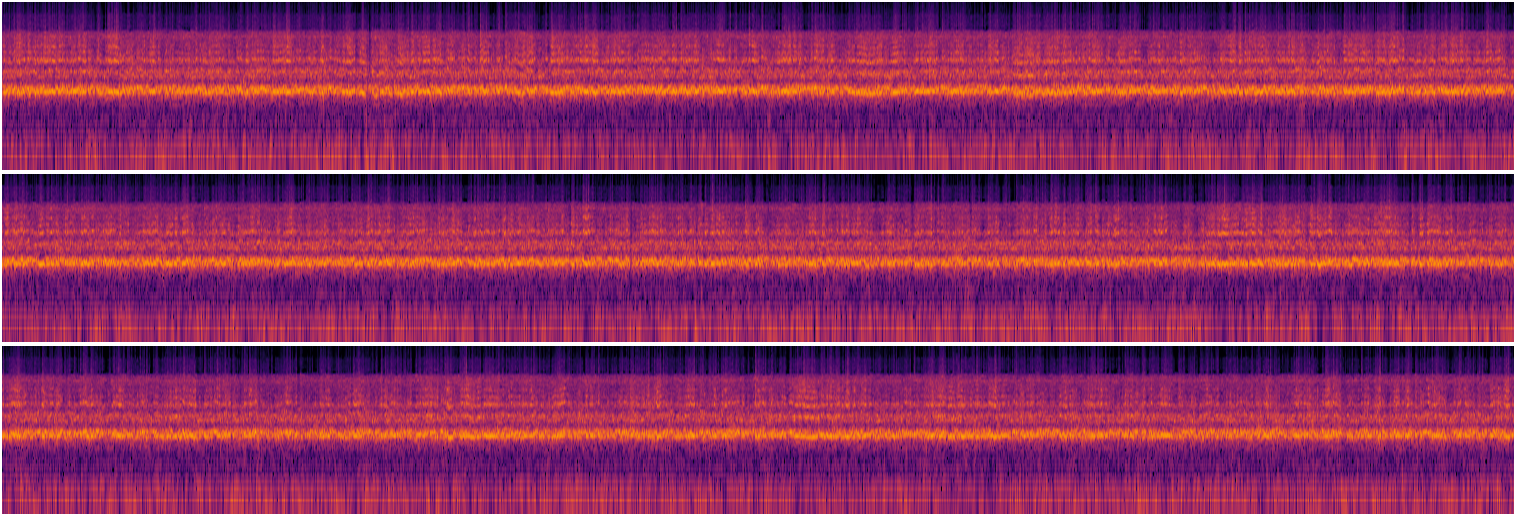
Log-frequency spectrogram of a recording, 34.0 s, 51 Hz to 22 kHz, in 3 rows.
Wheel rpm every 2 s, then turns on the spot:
230, 230, 230, 230, 230, 230, 230, 230, 240, 230, 230, 230, 230, 230, 230, 230, 230.
none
